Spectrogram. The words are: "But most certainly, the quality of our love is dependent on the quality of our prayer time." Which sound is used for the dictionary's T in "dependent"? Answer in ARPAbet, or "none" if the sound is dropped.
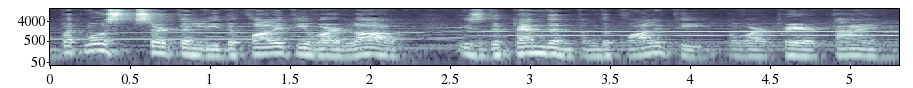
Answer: T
